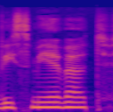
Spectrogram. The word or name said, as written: vysmievať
